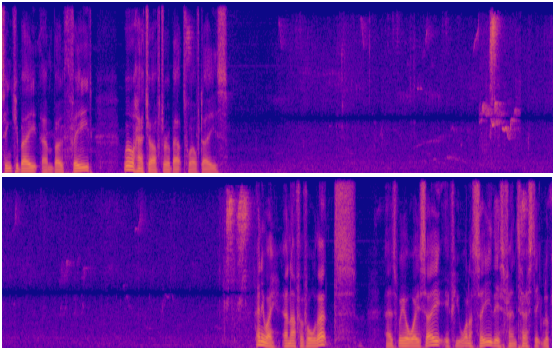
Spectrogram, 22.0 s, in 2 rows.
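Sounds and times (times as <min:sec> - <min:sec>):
faint forest background: 0:00.0 - 0:22.0
faint bird chirps: 0:05.4 - 0:10.4, 0:11.2 - 0:16.1
bird call: 0:06.8 - 0:10.4, 0:15.4 - 0:16.1.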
